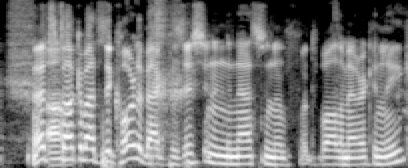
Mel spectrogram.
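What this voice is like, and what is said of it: Generic stereotypical put-on foreign accent. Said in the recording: “you always default to just like a somewhat stereotypical accent for things like that ... it's generic. So this accent is not from anywhere particularly”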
